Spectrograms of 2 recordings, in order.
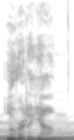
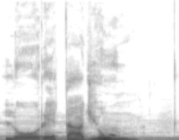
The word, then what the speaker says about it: Loretta Young: He liked Loretta Young. Loretta Jung is how he pronounced it in his best Carlos Gardell Estania voice.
